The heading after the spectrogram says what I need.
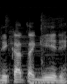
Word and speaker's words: Kataguiri: É Kataguiri que pronuncia? Kataguiri.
